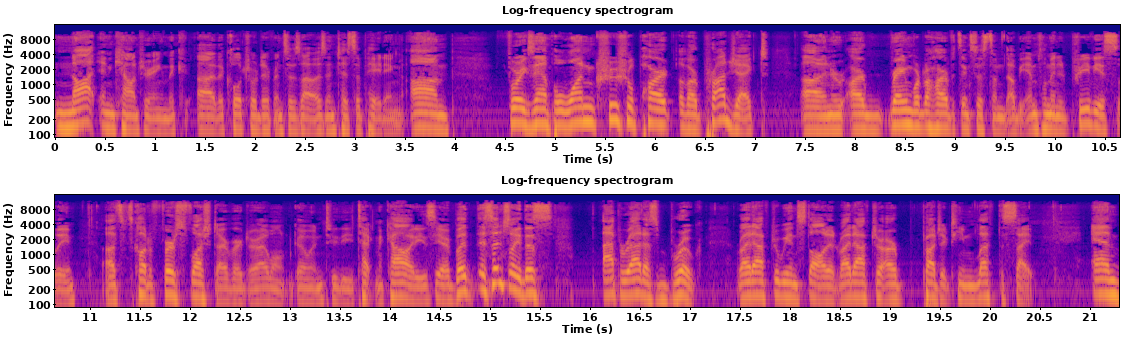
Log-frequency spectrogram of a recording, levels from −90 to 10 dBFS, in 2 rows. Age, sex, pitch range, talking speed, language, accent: 20-39, male, 120-155 Hz, 175 wpm, English, American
